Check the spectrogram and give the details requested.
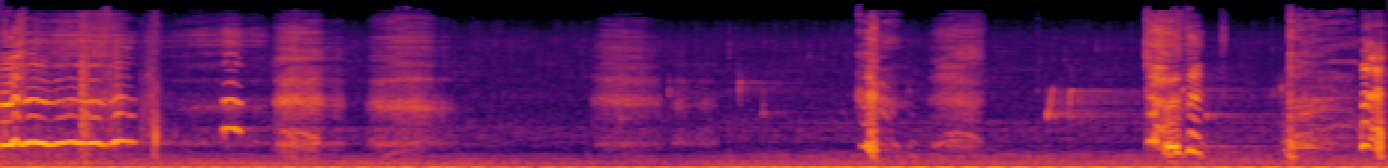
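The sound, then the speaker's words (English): Harsh, choking coughs and gasps from someone choking on dust come in ragged bursts, broken by strained breaths, with sharp wheezy catches and a low rumbling backdrop beneath. “Oh, the dust is choking me!”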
